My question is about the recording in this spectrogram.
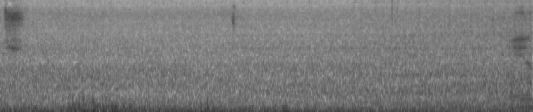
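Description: A steady low mechanical hum and rumble with no distinct events.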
